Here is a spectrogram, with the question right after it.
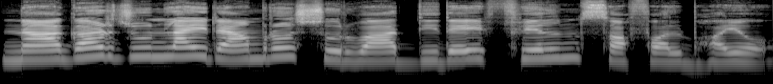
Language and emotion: Nepali, neutral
